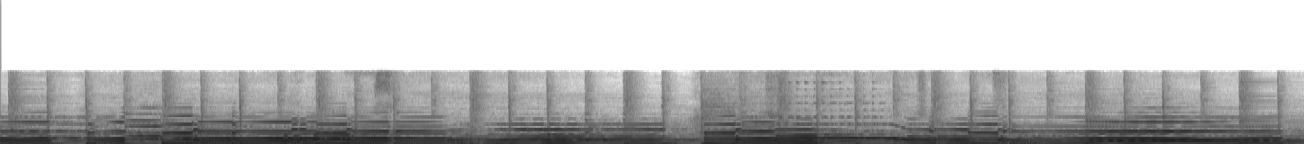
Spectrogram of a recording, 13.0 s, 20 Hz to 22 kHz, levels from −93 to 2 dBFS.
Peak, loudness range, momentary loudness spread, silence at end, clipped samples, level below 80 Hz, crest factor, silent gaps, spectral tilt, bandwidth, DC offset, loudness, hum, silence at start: 0 dBFS; 3 LU; 7 LU; 0 s; under 0.1%; -30 dBFS; 14 dB; none; -5 dB/octave; 11.5 kHz; under 0.1%; -15 LUFS; none; 0 s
